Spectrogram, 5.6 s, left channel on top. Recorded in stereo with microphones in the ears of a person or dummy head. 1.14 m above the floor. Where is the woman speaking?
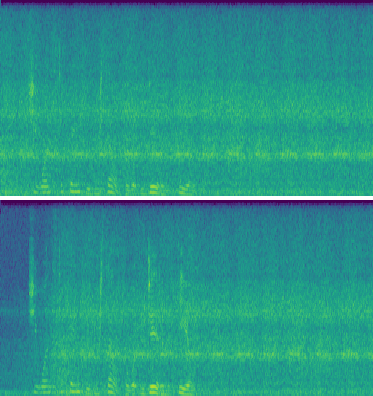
5° left (ahead or behind), 2.5 m; by 3.0 s 80° right, 1.2 m.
